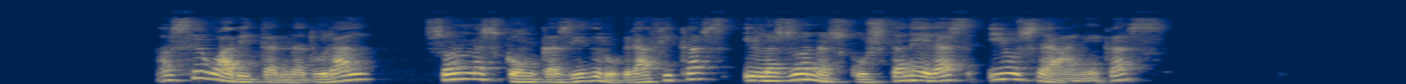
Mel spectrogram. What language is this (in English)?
Catalan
